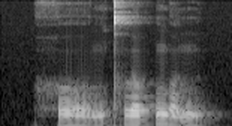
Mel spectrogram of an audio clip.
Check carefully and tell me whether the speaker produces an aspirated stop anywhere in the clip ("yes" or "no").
yes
